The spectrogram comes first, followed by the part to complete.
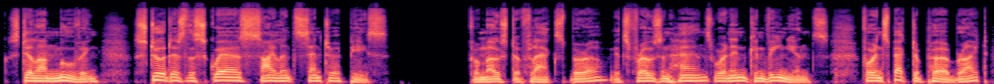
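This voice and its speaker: A man narrating a scripted mystery story in a measured, literary manner. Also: deep voice, no room sound, studio quality.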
